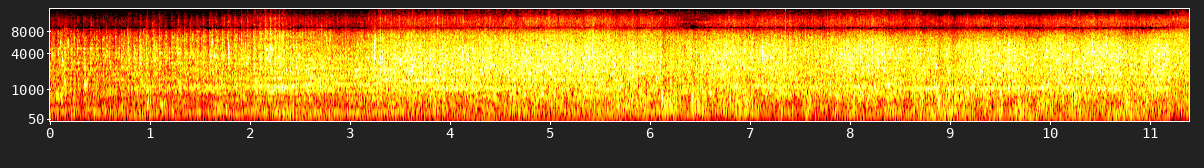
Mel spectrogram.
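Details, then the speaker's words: New Yamaha four-stroke outboard on a dinghy, replacing a two-stroke: under heavy wind it pulls a smooth, steady drone as throttle comes up a little, strong low-down torque, no stumble or knock; normal acceleration. "you can feel just even in that little bit that torque that you get from down low from these Yamaha Motors um whereas with the two-stroke we had all our power more in the top end"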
